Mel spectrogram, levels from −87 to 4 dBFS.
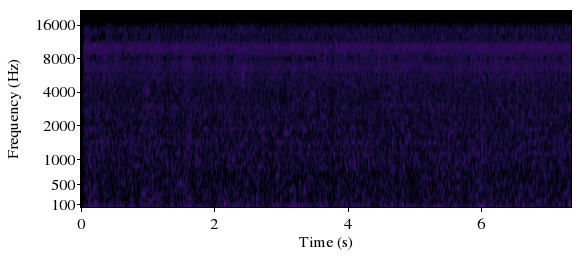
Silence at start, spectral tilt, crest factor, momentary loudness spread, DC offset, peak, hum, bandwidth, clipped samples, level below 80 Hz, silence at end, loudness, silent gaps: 0 s; 0.5 dB/octave; 16 dB; 1 LU; under 0.1%; -42 dBFS; none; 16.5 kHz; under 0.1%; -78 dBFS; 0 s; -55 LUFS; none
